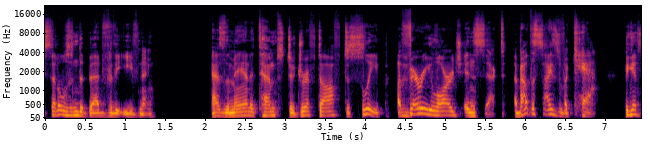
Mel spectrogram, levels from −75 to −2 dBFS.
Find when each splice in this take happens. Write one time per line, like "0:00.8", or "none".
none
